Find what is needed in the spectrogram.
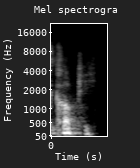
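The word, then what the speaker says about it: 커피: alone with this one coffee coffee is copy but it's like a hangulish hangout like a korean pronunciation so can you have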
